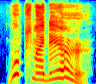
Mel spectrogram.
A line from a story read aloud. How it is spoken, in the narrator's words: Grandpop cries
